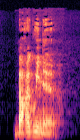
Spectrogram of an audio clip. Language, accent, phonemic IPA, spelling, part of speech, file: French, France, /ba.ʁa.ɡwi.nœʁ/, baragouineur, noun, LL-Q150 (fra)-baragouineur.wav
- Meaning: gibberer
